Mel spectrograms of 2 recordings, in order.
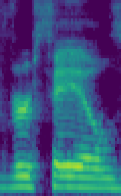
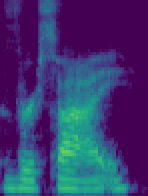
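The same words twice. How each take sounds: First: It is pronounced the American way. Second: It is pronounced the French way. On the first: It names the town in Indiana. The speaker calls it wrong. "the city of Versailles in Indiana" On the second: It follows the original French. The speaker calls it right. "like it should be, because it's French"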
